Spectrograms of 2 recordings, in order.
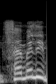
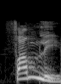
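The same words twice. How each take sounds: First: ফ্যামিলি in three syllables, "fe-mi-li"; unshortened form. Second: ফ্যামিলি in two syllables, "FAM-li"; syncope, i dropped. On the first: Teacher shows what isn't said, ফ্যামিলি as "fe-mi-li". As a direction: sound the middle i in ফ্যামিলি. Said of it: "ফ্যামিলি বলে না". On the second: Teacher models native usage for students, ফ্যামিলি as "famli". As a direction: drop the middle i in ফ্যামিলি: "famli". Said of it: "আয়ের উচ্চারণ বাদ দেওয়া হয়". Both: Shown as a demonstration.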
